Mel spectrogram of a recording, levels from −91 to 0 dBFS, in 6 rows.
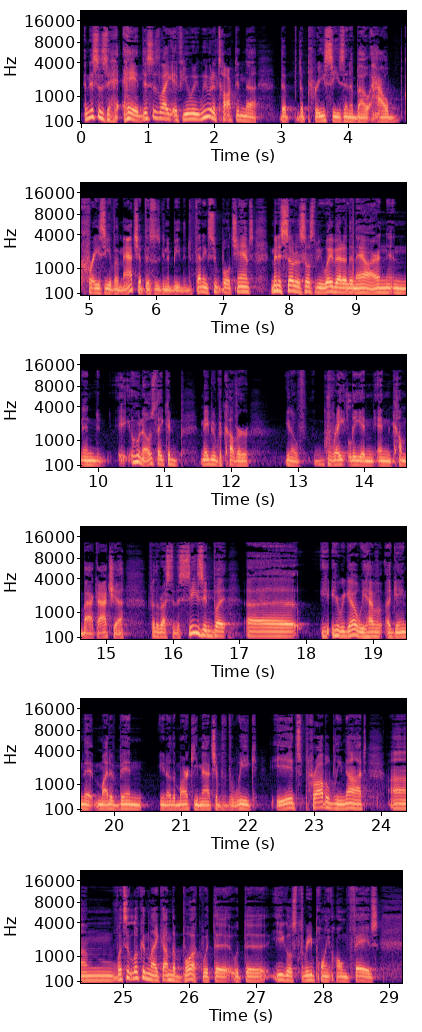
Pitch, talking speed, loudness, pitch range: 115 Hz, 225 wpm, -18 LUFS, 105-130 Hz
